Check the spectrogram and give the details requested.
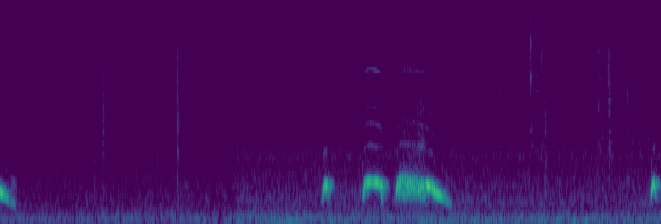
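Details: A decoy spotted dove sings lio tan style to draw in wild doves. One clear three-note coo ends in a long downward slide. A faint earlier fragment, soft clicks and background hiss are also heard.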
